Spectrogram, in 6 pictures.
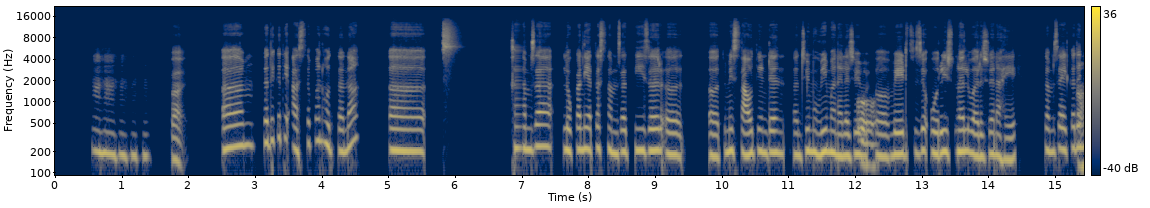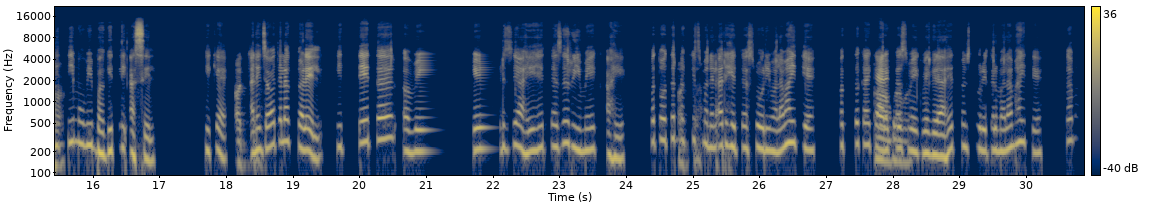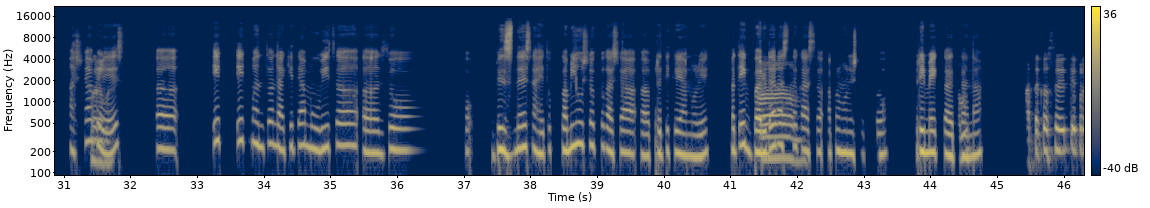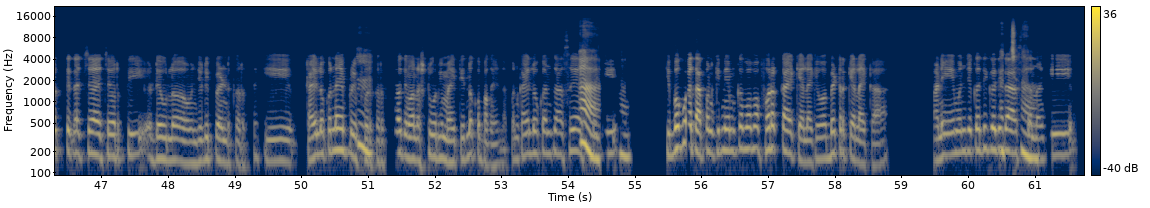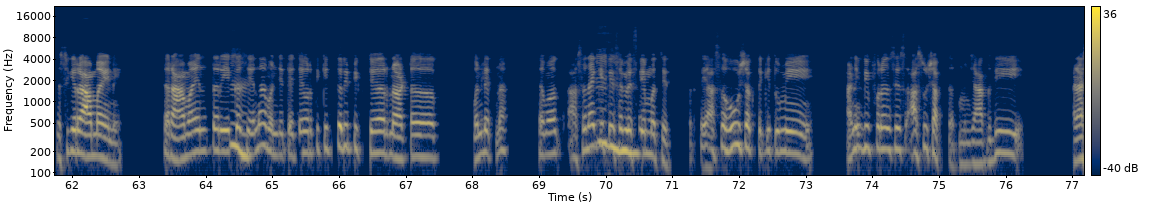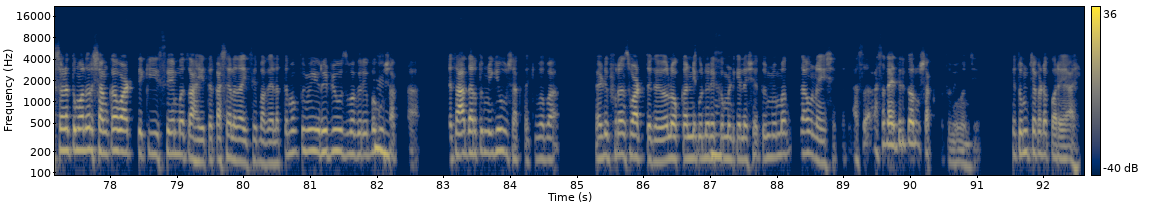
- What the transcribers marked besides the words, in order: distorted speech; other background noise; static; in English: "व्हर्जन"; tapping; in English: "स्टोरी"; in English: "कॅरेक्टर्स"; in English: "स्टोरी"; in English: "स्टोरी"; in English: "रिव्ह्यूज"
- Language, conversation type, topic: Marathi, podcast, रिमेक आणि पुनरारंभाबद्दल तुमचं मत काय आहे?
